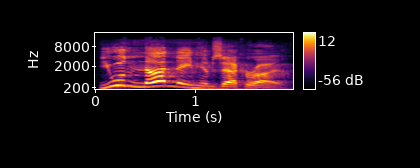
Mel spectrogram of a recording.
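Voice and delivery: loud, high, firm "No, you don't"; a mother shutting down the room; emphatic refusal. Retold or imitated. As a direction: Elizabeth refuses the family, forceful. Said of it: "Here it's uxki".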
